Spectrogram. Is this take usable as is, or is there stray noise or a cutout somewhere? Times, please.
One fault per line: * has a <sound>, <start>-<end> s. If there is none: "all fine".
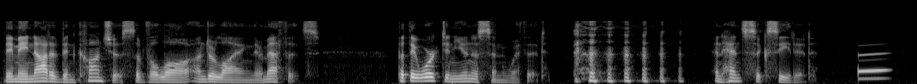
* has a laugh, 5.7-6.9 s
* has a chirp, 8.6-8.9 s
